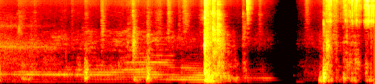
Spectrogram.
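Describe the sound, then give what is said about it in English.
A wooden shed door bangs shut with a sharp clatter, followed moments later by a second knock, while the low engine drone of a Spitfire aeroplane flying above the shed hums in the background before the slam. “Let me just shut the door.”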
